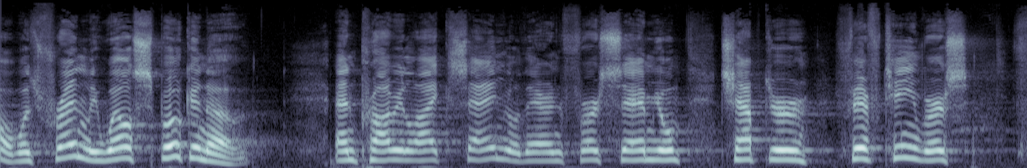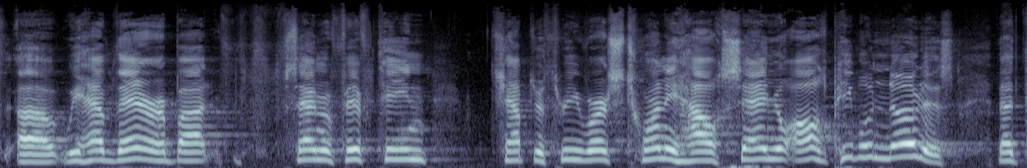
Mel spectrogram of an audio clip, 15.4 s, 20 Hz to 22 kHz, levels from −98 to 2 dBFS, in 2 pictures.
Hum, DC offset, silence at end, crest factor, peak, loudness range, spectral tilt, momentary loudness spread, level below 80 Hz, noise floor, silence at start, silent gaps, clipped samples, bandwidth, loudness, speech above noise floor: none; under 0.1%; 0.1 s; 16 dB; -6 dBFS; 3 LU; -3.5 dB/octave; 9 LU; -54 dBFS; -53 dBFS; 0 s; none; under 0.1%; 16.5 kHz; -22 LUFS; 32 dB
